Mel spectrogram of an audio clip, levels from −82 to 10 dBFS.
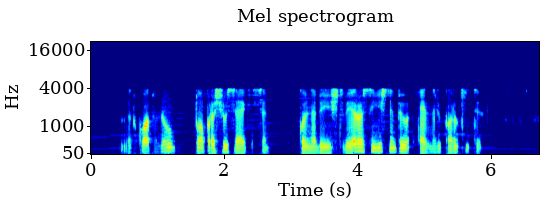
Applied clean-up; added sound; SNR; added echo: neural separator model SepFormer WHAM!.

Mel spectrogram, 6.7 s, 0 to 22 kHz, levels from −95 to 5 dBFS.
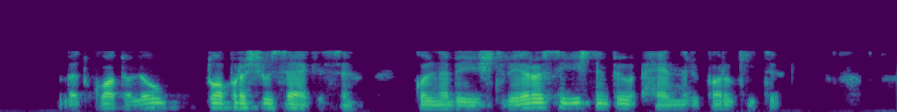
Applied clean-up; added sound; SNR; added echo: neural mask model Resemble Enhance denoiser.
